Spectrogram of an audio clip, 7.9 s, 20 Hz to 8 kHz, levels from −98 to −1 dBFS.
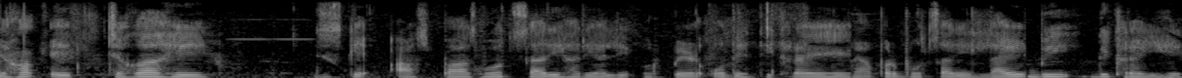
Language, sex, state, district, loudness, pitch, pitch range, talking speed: Hindi, female, Bihar, Saran, -47 LUFS, 185 Hz, 175-190 Hz, 185 wpm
